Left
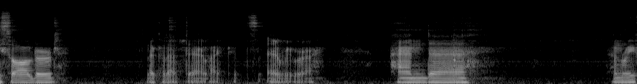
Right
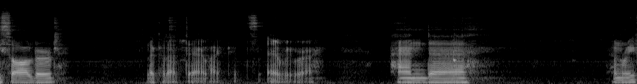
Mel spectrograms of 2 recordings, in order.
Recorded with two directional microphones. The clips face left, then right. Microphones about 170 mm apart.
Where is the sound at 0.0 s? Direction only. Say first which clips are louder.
Right 2 dB; 15° right (ahead or behind).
